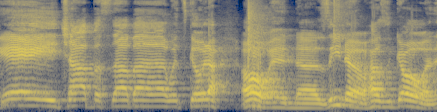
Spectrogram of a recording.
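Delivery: loud, high-pitched cheery holler; Goku yelling hello. Acted. Goku greeting gods across the palace, yelling rudely. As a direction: call out with no manners at all. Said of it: "he's yelling at Champa".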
